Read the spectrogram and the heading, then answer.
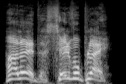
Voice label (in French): Spy help me, fr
